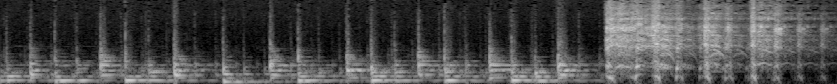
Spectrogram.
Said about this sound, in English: What a lot of coughing.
